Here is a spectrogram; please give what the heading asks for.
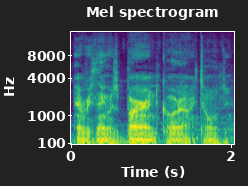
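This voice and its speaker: An actor playing a blunt, insistent, middle-aged small-town husband, stern and practical, in an old-time radio drama. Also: male voice, very deep voice, flat delivery, fast, creaky, a bit bright, soft background music, heavily acted. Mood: matter-of-fact.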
